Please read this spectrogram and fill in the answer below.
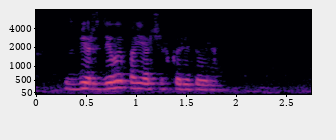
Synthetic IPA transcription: zbʲerzʲdʲe̞lˠəjt̚pɐjart͡ɕɪfkəɾʲɪd̪oɾʲɪ

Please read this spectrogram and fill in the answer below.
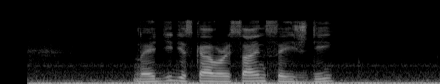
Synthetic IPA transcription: nɐjdʲidʲɪskavəɾisajnsejt͡ʃd̪ʲi

